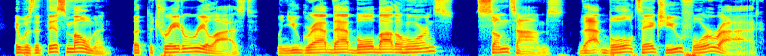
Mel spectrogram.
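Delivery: slow, put-on, somewhat southern drawl. Delivering a narrated story line in kind of a southern accent. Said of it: "I think you got to do like a kind of a southern accent when you do this".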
